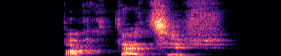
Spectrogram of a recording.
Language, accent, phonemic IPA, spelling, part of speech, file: French, Canada, /pɔʁ.ta.tif/, portatif, adjective, LL-Q150 (fra)-portatif.wav
- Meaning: portable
